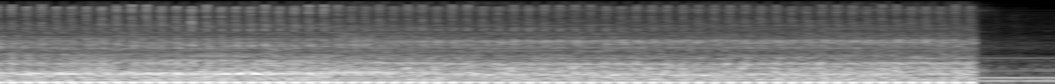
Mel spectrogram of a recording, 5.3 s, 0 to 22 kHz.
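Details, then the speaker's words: Yamaha NMAX 155 V2 after ECU reprogramming, TPS reset to 0.0 and error codes cleared; previous abnormal idle and sudden stalling fixed. Steady, evenly spaced single-cylinder putter at idle, neither hunting nor dying; idle running properly. "Yung dating abnormal yung menor dagdag pa yung bigla na lang tumitirik. O na siya ngayon."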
